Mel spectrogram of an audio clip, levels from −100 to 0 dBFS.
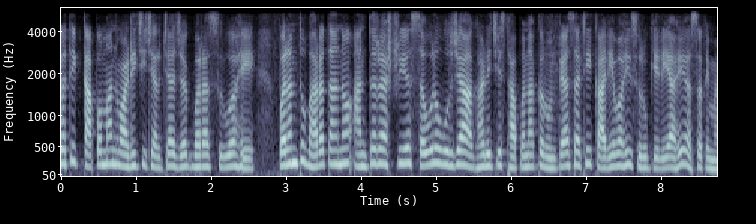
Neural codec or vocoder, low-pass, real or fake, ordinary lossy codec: codec, 16 kHz, 1 kbps, X-Codec, HuBERT features, trained on LibriSpeech; 5.4 kHz; fake; none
